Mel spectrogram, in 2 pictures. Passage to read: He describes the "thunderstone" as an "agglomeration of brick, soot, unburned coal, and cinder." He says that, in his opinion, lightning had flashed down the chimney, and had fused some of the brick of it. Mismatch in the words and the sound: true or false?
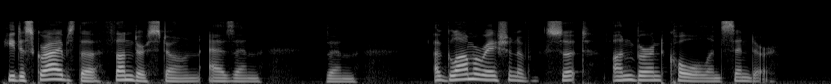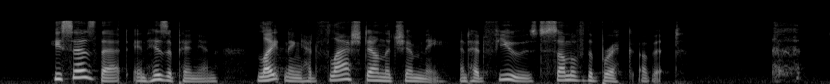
true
